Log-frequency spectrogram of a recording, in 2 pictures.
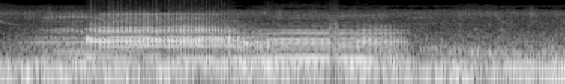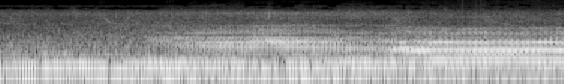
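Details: Grazing Brahman heifers from a breeding herd in Sabah, raised for genetic improvement of cattle: two long, rich harmonic moos, the first about two seconds with a rising then falling tone, the second swelling near the end.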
